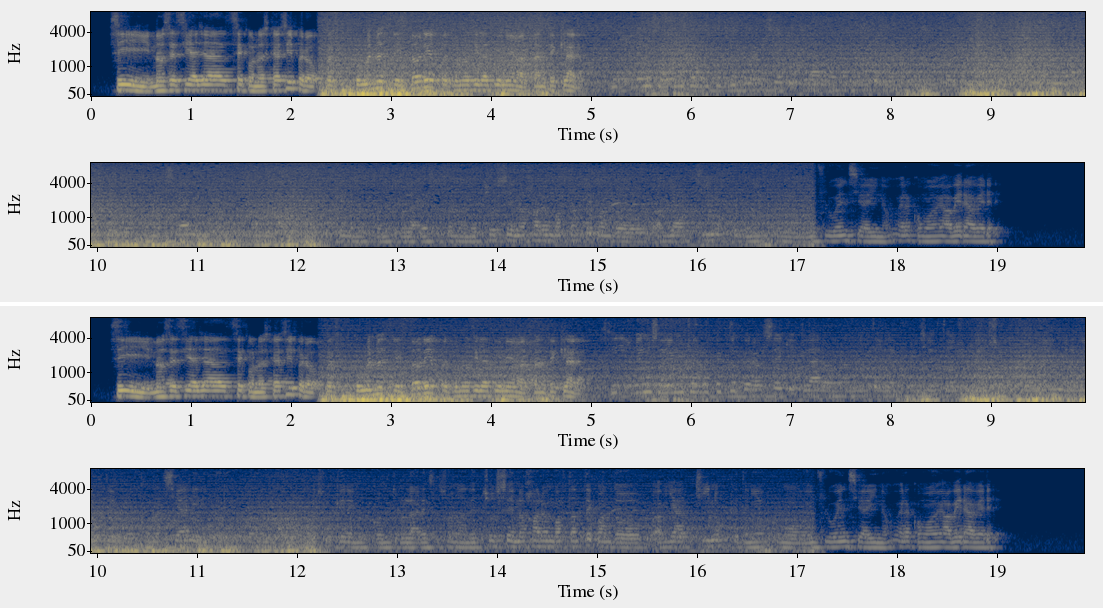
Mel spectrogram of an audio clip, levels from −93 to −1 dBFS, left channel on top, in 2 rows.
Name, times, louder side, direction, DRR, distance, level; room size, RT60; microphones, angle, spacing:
voice 1, 0.2-5.2, left 2 dB, 35° left, 3 dB, 2.1 m, -34 dB
sound 1, 2.3-17.2, left 1 dB, 85° left, 1.1 m, -35 dB
voice 2, 5.2-18.9, equal, 15° right, 0 dB, 3.4 m, -48 dB
18.5 x 10.5 x 3.0 m, 0.34 s
head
